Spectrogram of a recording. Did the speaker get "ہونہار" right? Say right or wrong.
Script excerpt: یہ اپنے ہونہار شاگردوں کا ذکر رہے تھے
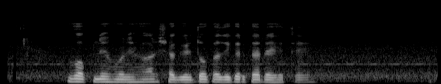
right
